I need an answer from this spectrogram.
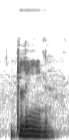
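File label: "glean", British English; pronunciations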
